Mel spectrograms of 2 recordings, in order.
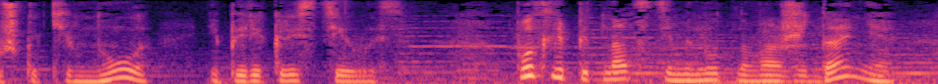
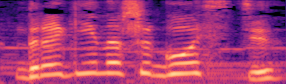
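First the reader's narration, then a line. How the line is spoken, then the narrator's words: Joyful exclamation. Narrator (Russian): радостно воскликнула леди Батв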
